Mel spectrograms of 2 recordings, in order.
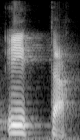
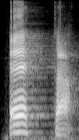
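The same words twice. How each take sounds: First: The first vowel is a closed e sound. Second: The first vowel is an open e sound. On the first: "ou se é e fechado" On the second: "será eta aberto"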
